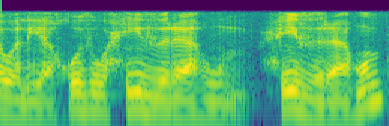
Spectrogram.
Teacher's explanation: كذلك مما ننبه إليه ترقيق الراء في قوله تعالى وليأخذوا حذرهم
